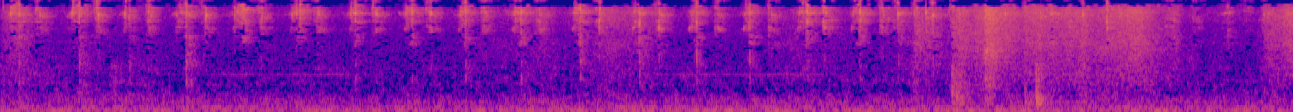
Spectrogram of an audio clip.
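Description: Grooming scissors snip through a poodle's curly coat.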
